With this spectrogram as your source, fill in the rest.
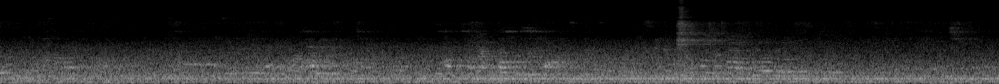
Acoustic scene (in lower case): subway station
